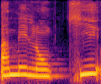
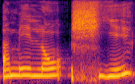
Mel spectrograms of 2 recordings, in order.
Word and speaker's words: amélanchier: c'est un nom masculin alors dit-on amélanquier ou amélanchierier comme j'ai entendu certains le prononcer c'est pas beau ça amélan chier ça avec qui on est en fait Dominique avec chi on est Fabien donc c'est amélan quiier a M e accent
